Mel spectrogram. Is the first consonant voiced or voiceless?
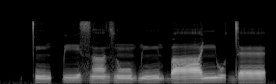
voiceless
